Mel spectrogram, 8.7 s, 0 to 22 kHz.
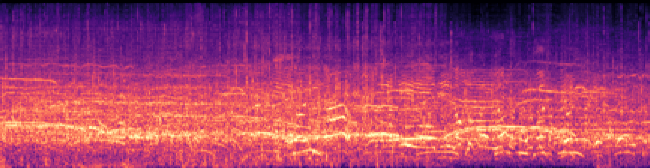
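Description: Fans cheer and applaud in the stands at the USA vs. Japan Open final of the 2024 World Ultimate Championships: a loud, sustained crowd roar with whoops throughout, under a commentator's talk.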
